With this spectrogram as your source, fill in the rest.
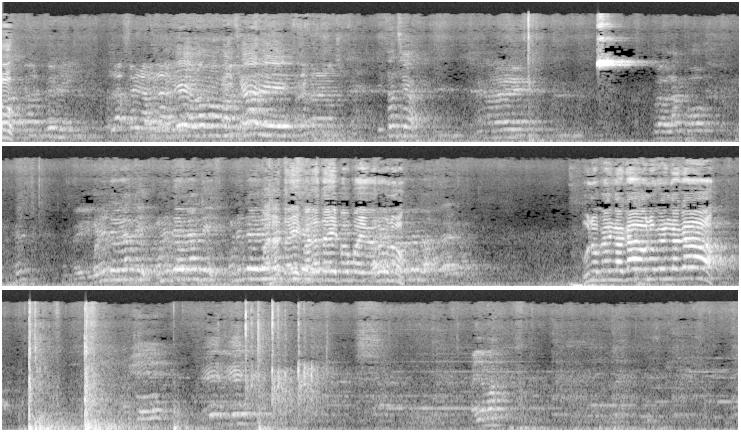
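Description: Men shout and call out to each other in an echoing hall.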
